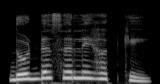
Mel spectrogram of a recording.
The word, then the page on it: ದೊಡ್ಡಸರ್ಲೆಹಕ್ಕಿ: doḍḍa sarle hakki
